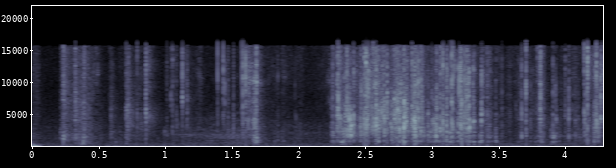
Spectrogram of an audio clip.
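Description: A foil Pokémon booster pack wrapper crinkling as it is twisted and torn open, starting about two seconds in after a few faint clicks.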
